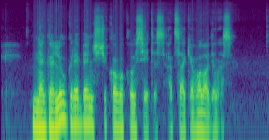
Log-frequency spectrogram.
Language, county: Lithuanian, Vilnius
